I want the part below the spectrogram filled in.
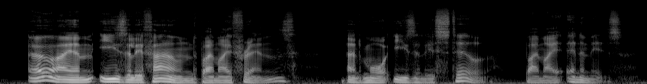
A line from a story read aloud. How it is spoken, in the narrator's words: replied Rashleigh coolly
